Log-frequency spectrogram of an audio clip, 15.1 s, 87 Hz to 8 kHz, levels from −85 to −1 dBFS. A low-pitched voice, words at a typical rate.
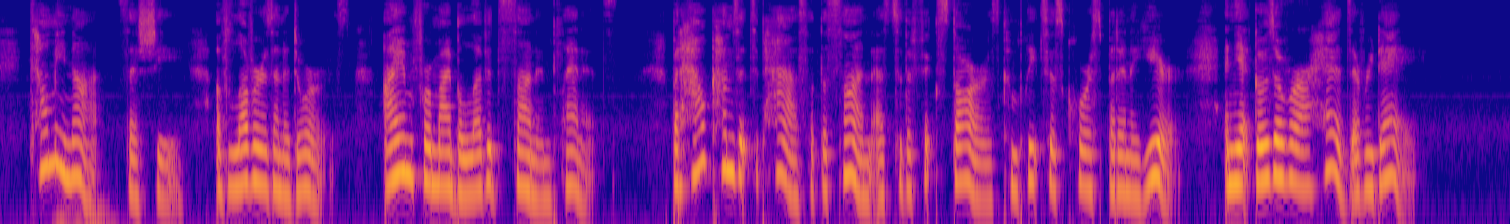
No: high, 190 Hz; average, 185 wpm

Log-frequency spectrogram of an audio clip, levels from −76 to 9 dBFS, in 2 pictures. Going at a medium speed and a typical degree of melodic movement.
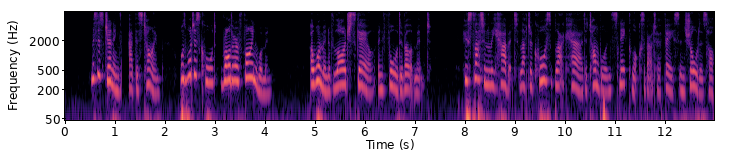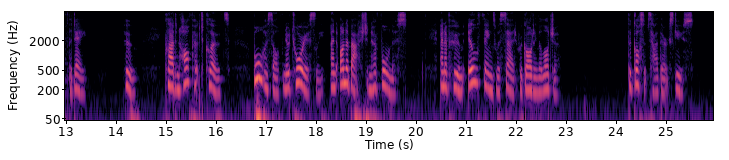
No: average, 165 wpm; wide, 6.1 semitones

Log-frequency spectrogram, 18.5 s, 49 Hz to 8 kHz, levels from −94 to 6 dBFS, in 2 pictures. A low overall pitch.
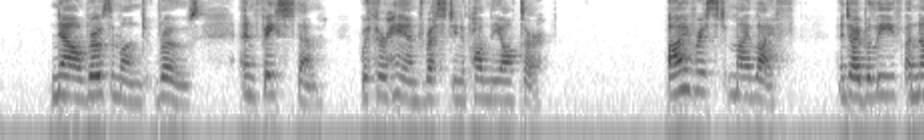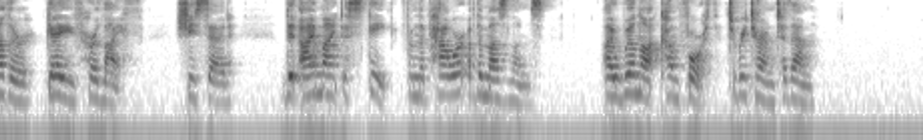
No: high, 240 Hz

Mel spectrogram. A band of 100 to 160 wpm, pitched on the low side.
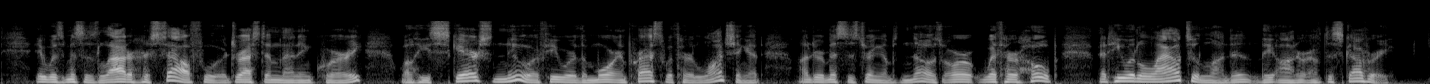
No: average, 175 wpm; low, 105 Hz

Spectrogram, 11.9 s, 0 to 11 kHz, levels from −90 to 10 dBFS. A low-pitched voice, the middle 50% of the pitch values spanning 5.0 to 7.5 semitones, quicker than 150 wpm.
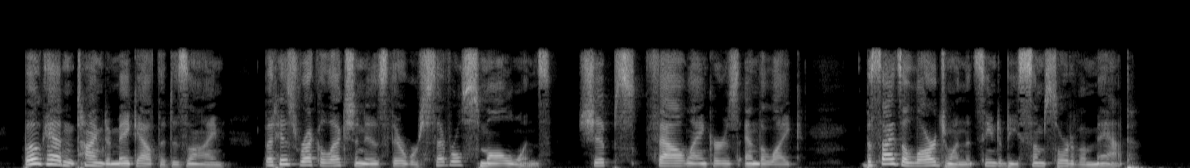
No: medium, 175 Hz; wide, 5.6 semitones; average, 180 wpm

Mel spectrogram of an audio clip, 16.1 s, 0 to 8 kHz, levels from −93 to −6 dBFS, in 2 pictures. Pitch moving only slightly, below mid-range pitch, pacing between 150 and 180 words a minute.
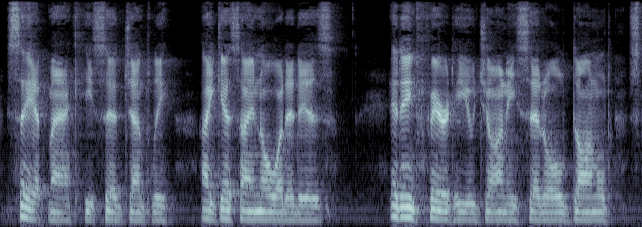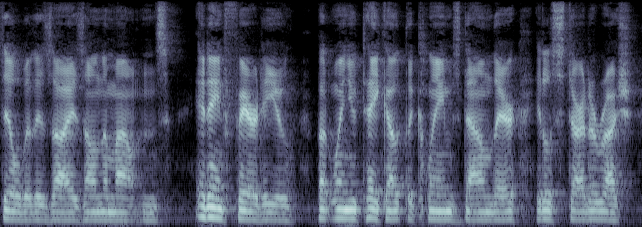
Yes: narrow, 1.9 semitones; low, 105 Hz; average, 175 wpm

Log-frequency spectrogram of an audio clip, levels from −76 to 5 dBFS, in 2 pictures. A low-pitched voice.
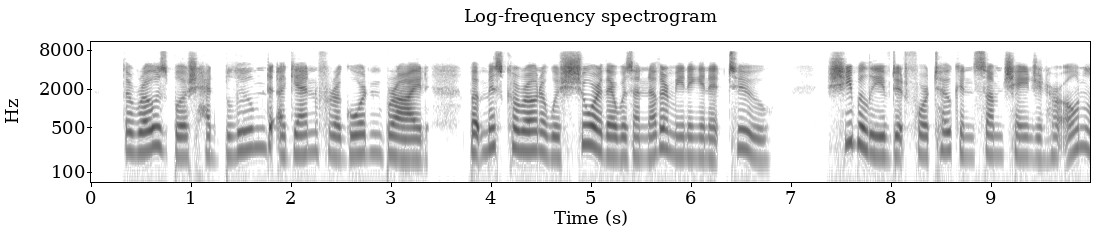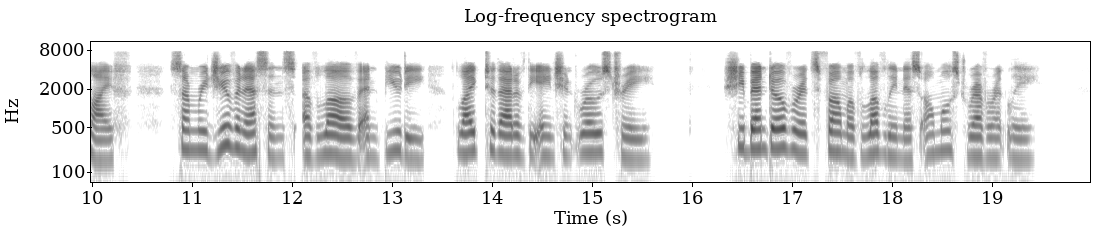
No: high, 190 Hz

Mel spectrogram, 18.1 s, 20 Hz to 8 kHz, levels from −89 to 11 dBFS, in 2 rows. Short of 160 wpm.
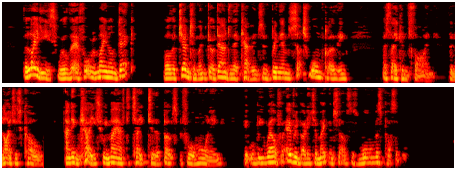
No: average, 180 wpm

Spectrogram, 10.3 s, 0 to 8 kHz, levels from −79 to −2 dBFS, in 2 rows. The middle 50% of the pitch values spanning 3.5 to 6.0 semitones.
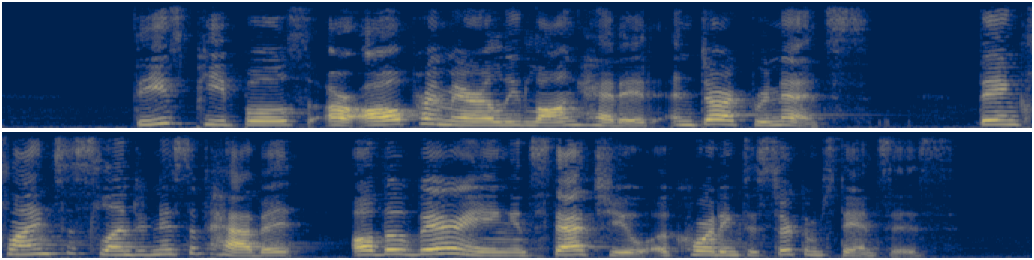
Yes: average, 4.0 semitones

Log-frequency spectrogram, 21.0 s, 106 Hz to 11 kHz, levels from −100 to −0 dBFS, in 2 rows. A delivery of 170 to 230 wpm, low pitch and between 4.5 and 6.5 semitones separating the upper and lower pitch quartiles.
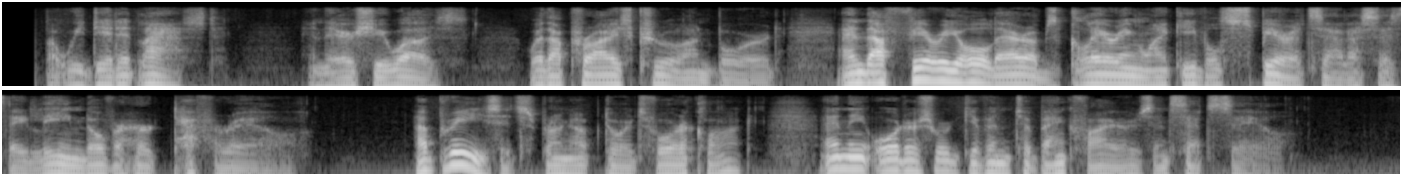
No: average, 145 wpm; very low, 85 Hz; average, 5.0 semitones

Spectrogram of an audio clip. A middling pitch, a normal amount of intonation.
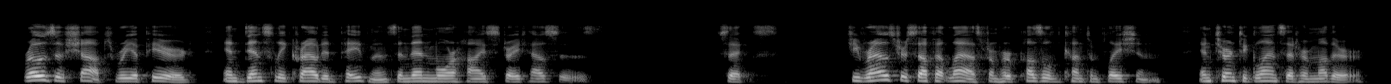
Yes: medium, 145 Hz; average, 3.5 semitones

